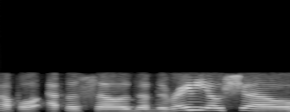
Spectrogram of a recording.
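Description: Using a plain, everyday voice, a woman with an American accent speaks at medium pitch and a moderate pace with fairly even intonation. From US Midwest (St. Paul, Minnesota). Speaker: talk show host and coach. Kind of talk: interview, casual chat.

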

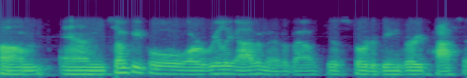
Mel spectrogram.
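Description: A fairly low-pitched male voice with fairly even intonation and audible room echo. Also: moderate pace.

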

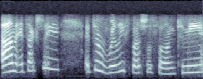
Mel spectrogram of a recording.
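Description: Very wide pitch swings in an American accent, at a moderate pace. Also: woman. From Texas, Amarillo. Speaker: singer-songwriter. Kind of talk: interview. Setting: phone call.

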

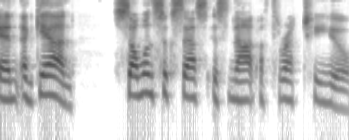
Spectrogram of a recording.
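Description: In a very clean recording with a silent background, a woman speaks at a moderate pace. She has a plain, everyday voice with lively intonation. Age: 50s. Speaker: tarot reader and author. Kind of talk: casual chat.

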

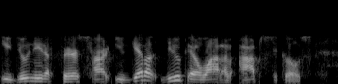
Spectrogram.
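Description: A man with an American accent talks fairly quickly at a medium pitch, his intonation lively. It is an ordinary speaking voice. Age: 50s. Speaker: internet radio host. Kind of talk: casual talk radio. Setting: online radio call-in show.

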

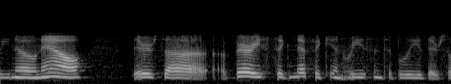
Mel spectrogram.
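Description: Talking at a moderate pace, a woman with an American accent has a normal speaking voice and a fairly low pitch. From Pennsylvania. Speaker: master gardener and food activist. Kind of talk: radio interview.

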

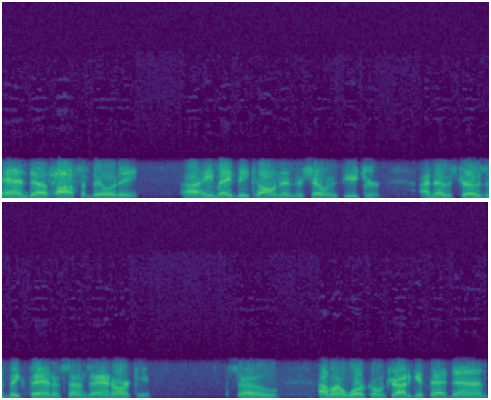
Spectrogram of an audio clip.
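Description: Flat, monotone intonation carries speech that moves fairly quickly. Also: man, medium pitch for a man. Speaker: caller and wrestling fan. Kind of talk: casual chat. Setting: phone call.

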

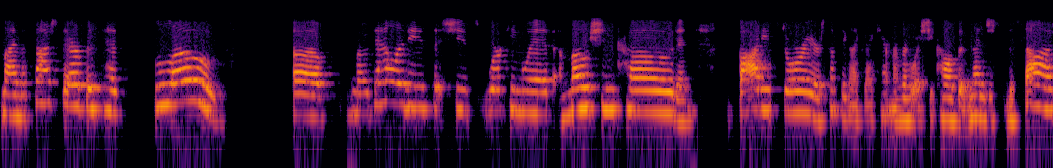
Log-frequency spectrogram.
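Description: Using an unremarkable speaking voice, a woman talks at a fairly high pitch and a fairly slow pace with lively intonation. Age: 50s. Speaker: spiritual channel and teacher. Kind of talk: casual chat.

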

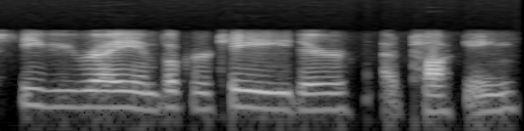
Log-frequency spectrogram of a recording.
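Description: Fairly slow and fairly low in pitch, a woman talks in an American accent. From US Midwest. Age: 50s. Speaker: wrestling fan and show regular. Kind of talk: casual chat. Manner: animated.

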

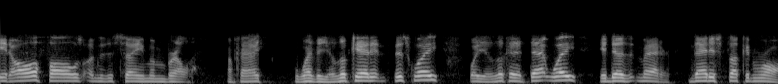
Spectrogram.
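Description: A man talks at a fairly quick pace. His pitch is fairly high, with ordinary variation.

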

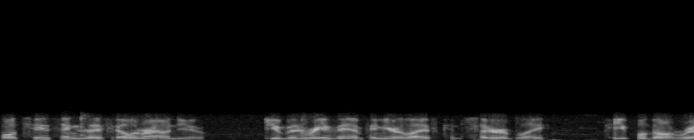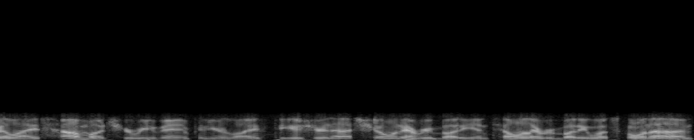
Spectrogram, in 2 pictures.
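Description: A man with an American accent speaks in a normal speaking voice at medium pitch, moving at a fairly quick pace with lively intonation. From Ohio. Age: 60s. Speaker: psychic medium. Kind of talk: psychic reading on call-in radio.

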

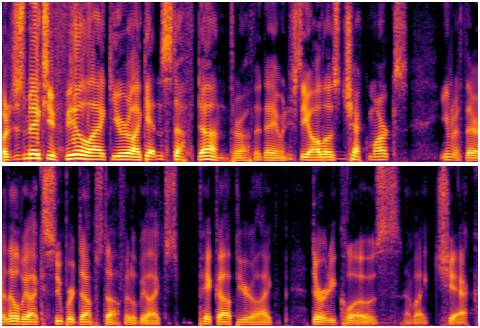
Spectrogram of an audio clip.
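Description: Speaking at a fairly quick pace with an American accent, the voice shows vocal fry, lively intonation and big swings in loudness, with a dry, close sound, no echo, and a very clean recording over a silent background. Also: man, medium pitch for a man. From Massachusetts, Providence area. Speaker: comedian and actor. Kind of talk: casual chat.

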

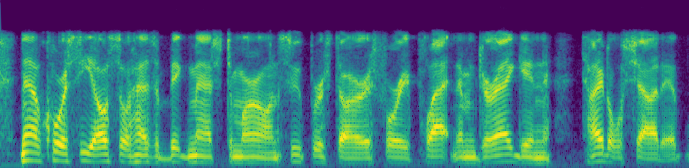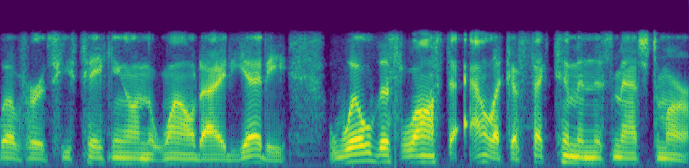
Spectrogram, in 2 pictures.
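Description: Using a normal speaking voice, a man talks at a fairly quick pace. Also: fairly low pitch for a man, ordinary pitch variation. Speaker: podcast host of a wrestling roleplay show. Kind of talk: casual in-character chat show.

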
